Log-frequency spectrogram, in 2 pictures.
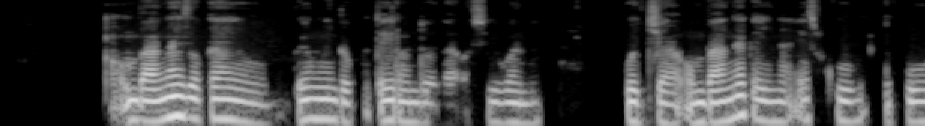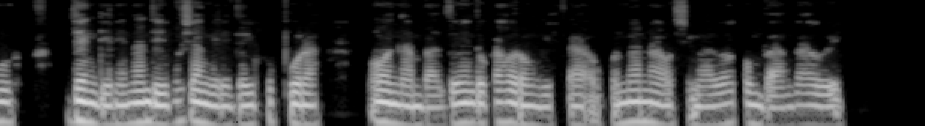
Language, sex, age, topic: Oshiwambo, male, 25-35, finance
